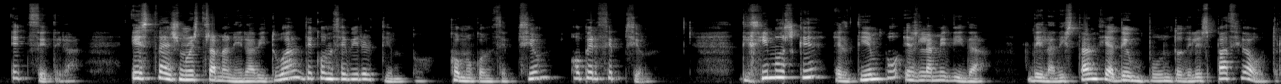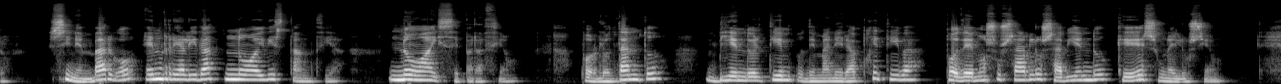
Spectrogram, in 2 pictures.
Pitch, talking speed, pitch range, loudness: 200 Hz, 135 wpm, 145-240 Hz, -14 LUFS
